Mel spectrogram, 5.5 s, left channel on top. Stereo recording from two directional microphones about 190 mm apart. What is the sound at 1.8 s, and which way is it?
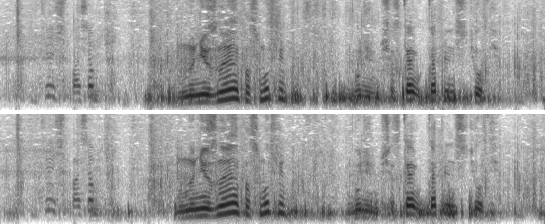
Speech, 25° right (ahead or behind).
